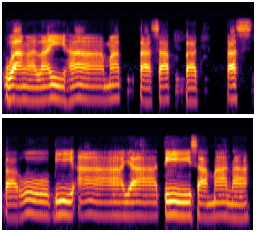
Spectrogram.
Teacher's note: Di sini di bi, bi-nya tidak panjang. Tadi secara tidak sengaja Bapak memanjangkan bi-nya ya.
